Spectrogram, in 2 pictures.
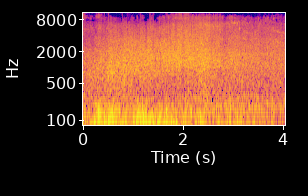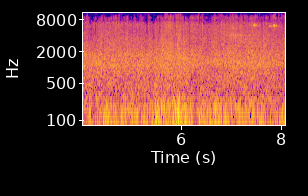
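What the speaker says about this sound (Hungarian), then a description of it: "Brutál ez a jeges szél." Strong icy wind blowing off glaciers on a mountain buffets and roars across the microphone in a continuous low rumble, gusting slightly louder at the start.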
